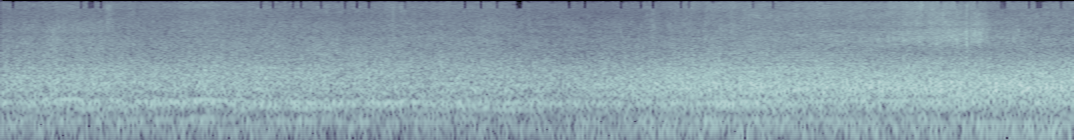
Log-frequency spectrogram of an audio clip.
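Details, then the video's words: Honey bees buzzing by their hive at a Moscow-region apiary; a constant thick drone of many insects, rising slightly toward the end, with a brief airy whoosh near the close. "sound of bees buzzing around beehive."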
